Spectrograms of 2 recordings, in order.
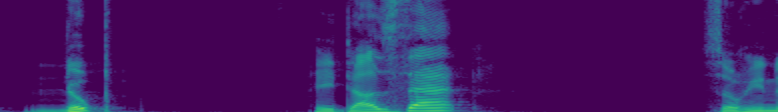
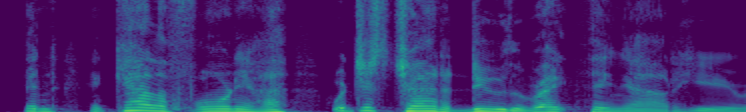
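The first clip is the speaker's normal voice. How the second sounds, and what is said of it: Soothing imitation of another's voice. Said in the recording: “that stupid little soothing voice he tries to do ... good Gavin Newsom impression”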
